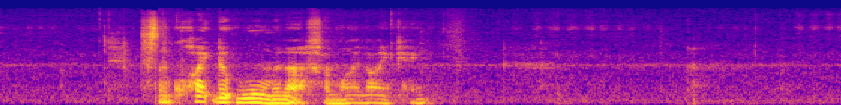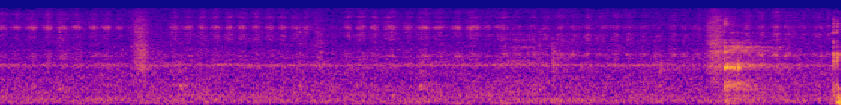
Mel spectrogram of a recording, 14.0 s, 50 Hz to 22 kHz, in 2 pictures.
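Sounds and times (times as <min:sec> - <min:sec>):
pencil scratching on paper: 0:04.4 - 0:05.5, 0:06.6 - 0:14.0.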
